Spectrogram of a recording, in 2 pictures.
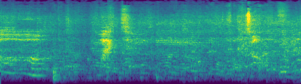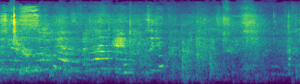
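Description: An audience of men and women murmurs and chatters softly in a room.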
